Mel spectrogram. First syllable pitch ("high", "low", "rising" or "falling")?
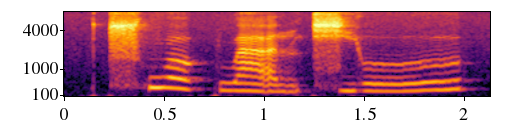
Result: falling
